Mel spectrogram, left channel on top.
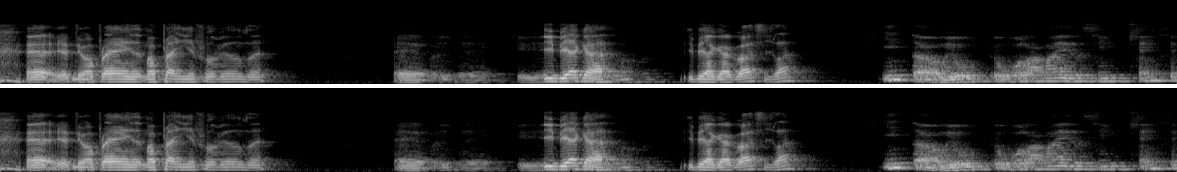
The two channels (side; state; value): both; normal; correlation 0.96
